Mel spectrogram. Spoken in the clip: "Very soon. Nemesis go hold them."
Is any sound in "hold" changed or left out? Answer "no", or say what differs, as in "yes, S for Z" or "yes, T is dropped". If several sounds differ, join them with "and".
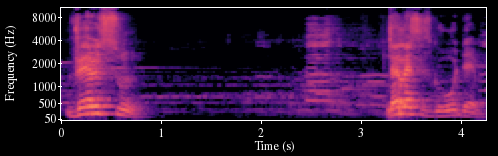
yes, L is dropped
